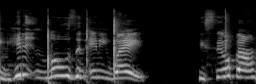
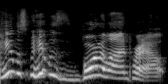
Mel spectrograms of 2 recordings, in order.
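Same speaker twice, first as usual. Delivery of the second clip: ordinary talk, nothing marked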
